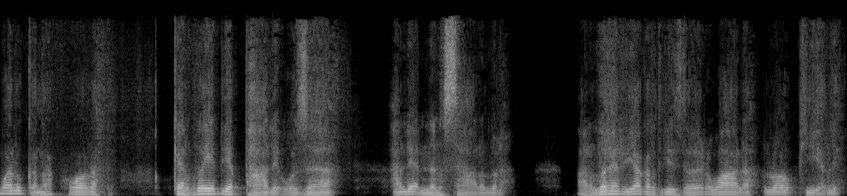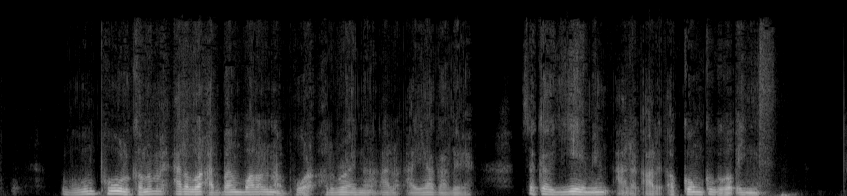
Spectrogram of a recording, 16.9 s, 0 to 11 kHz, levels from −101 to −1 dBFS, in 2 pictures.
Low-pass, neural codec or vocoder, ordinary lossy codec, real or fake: 9.9 kHz; codec, 16 kHz in and 24 kHz out, 0.4 kbps, LongCat-Audio-Codec, fine tuned four codebook decoder; AAC, 48 kbps; fake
